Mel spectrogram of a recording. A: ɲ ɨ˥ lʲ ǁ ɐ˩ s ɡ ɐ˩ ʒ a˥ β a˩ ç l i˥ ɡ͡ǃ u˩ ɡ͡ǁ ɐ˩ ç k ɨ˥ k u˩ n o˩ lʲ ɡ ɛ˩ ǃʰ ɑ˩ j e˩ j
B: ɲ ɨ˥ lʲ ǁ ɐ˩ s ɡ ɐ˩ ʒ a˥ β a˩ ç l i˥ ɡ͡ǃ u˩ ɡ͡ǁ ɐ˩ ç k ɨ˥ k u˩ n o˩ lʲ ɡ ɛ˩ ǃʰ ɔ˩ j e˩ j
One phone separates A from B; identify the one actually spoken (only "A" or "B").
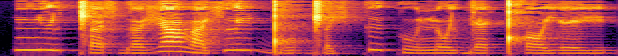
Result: B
